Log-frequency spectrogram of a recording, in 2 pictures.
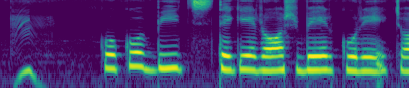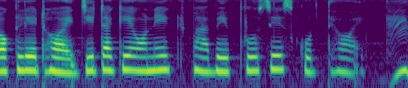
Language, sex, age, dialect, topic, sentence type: Bengali, female, 31-35, Northern/Varendri, agriculture, statement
